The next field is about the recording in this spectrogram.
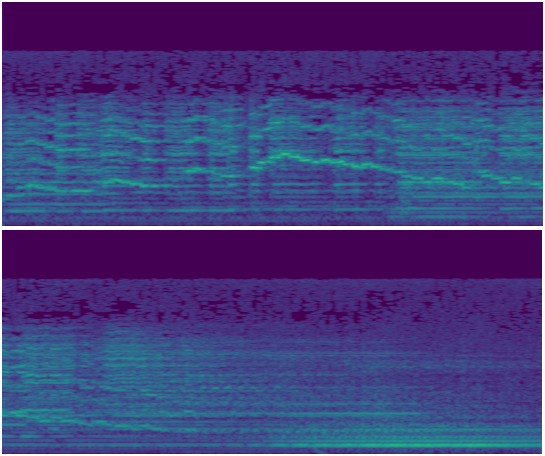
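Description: A car engine drones and revs, its pitch rising and falling as it drives back along the way it came, looking for a turnoff trail into the woods, with a deep rumble that grows louder toward the end. No voices are heard.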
